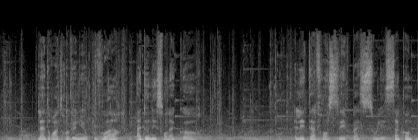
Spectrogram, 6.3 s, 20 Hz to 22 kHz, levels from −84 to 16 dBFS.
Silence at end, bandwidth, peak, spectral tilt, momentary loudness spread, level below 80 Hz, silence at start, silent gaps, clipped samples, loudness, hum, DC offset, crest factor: 0 s; 18 kHz; -4 dBFS; -4.5 dB/octave; 13 LU; -50 dBFS; 0 s; none; under 0.1%; -21 LUFS; none; under 0.1%; 18 dB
